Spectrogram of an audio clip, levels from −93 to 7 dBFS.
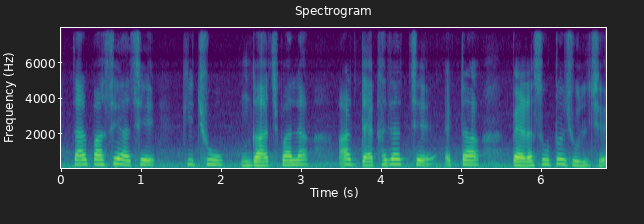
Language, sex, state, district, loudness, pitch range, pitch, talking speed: Bengali, female, West Bengal, Kolkata, -19 LUFS, 230-270 Hz, 255 Hz, 105 wpm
